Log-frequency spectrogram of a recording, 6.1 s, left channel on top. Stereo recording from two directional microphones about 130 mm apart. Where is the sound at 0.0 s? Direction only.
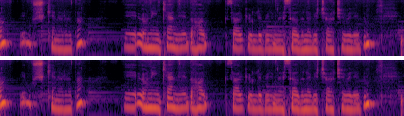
25° right (ahead or behind).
